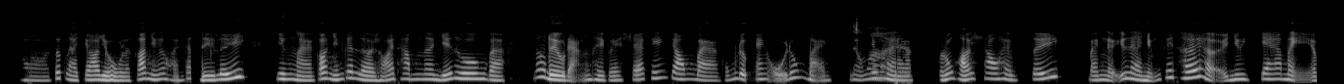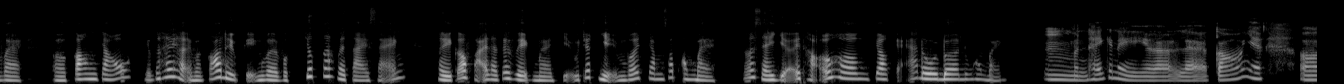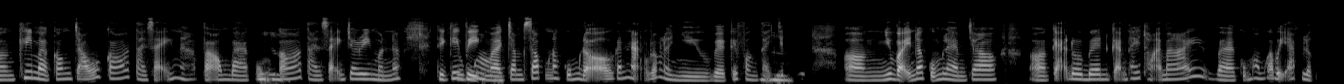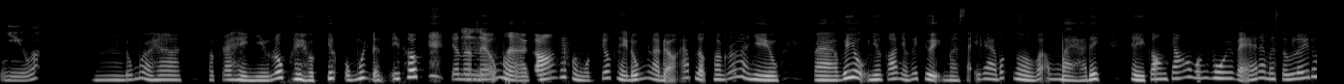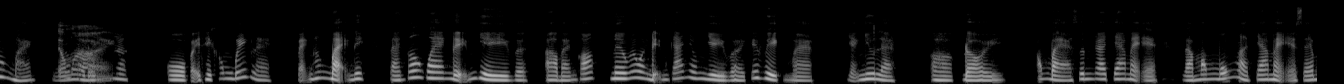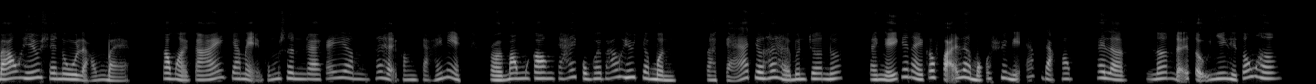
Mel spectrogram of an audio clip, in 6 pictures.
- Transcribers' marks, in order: tapping; other background noise; sniff; laughing while speaking: "vật chất cũng quyết định ý thức"
- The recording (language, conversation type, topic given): Vietnamese, podcast, Bạn thấy trách nhiệm chăm sóc ông bà nên thuộc về thế hệ nào?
